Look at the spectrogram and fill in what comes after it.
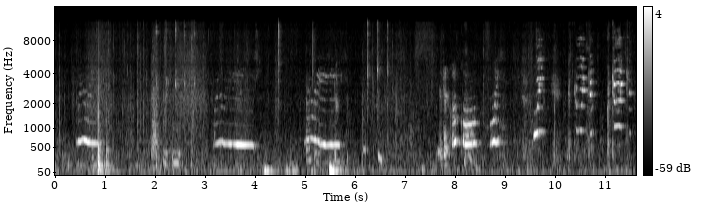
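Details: A whole litter of toy Chihuahua puppies, two males and a female, at play indoors, giving repeated short whines and squeaky yelps that bend up and down, mixed with thumps, scuffles and a little background voice.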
